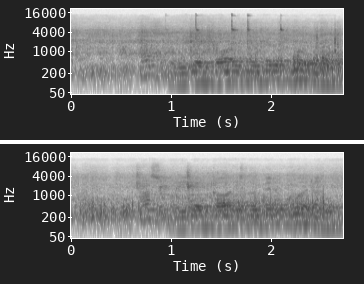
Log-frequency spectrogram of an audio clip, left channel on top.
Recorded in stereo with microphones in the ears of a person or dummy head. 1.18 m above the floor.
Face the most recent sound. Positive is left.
turn(degrees=-30)  # may be behind; listen again after turning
